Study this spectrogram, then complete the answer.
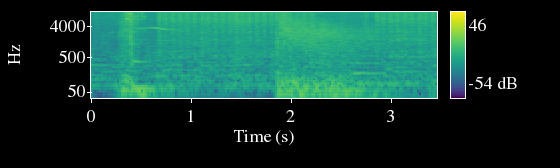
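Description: Turret gunfire in the video game Aliens Dark Descent, two bursts of rapid fire, the first around half a second in and a louder, sustained volley from about two seconds that continues to the end.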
